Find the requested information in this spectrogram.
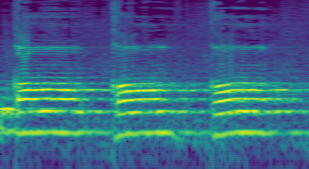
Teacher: وكذلك هنا في أندونيسيا يقولون قا قا قا، ينطقونها من الخيشوم، وهذا خطأ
